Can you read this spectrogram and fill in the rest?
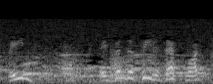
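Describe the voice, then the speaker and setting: A man's voice: very high-pitched, animated, moderate pace, a crowd in the background. A male actor playing an eager, keen boy aviator in a 1930s radio serial, on a noisy old recording. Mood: excited.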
